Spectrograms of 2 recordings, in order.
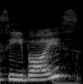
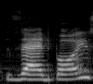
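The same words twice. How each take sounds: First: The letter Z is said the American way. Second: The letter Z is said the non-American way.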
